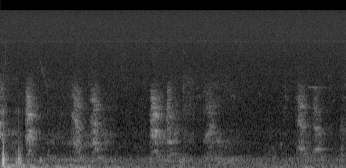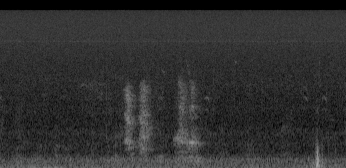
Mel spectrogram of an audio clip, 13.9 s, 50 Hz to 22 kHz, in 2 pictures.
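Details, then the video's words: Great Dane puppies recorded at Puppy Hill, 18 November 2018, early afternoon: clusters of short harmonic whimpers and yips come in bursts a few seconds apart over a steady low hum, ending with a sharp knock. "Great Danes Puppy Hill"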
